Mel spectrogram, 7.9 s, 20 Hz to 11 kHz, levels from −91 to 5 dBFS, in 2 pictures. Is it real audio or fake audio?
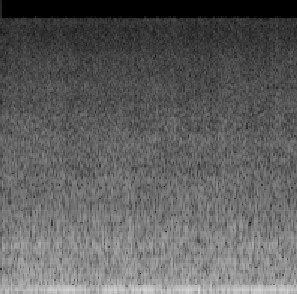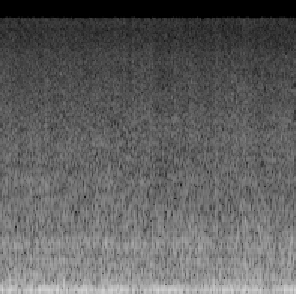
fake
